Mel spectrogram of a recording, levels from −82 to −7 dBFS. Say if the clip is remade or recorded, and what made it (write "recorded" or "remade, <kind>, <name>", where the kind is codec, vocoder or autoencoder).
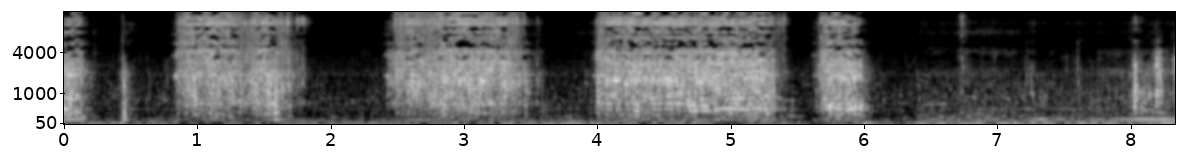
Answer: remade, vocoder, BigVGAN v2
